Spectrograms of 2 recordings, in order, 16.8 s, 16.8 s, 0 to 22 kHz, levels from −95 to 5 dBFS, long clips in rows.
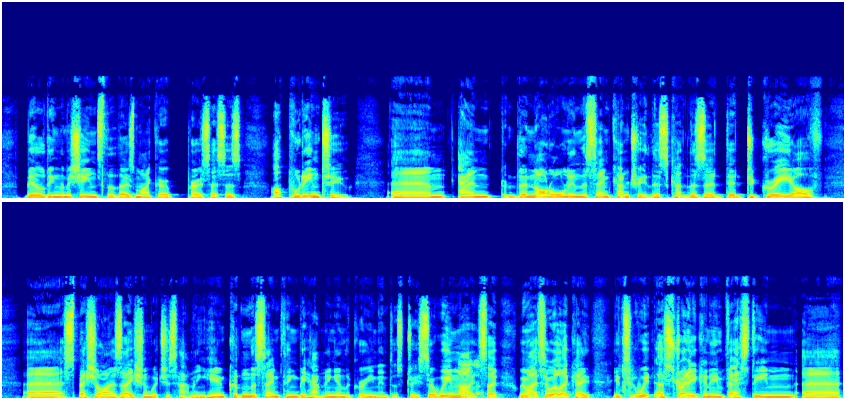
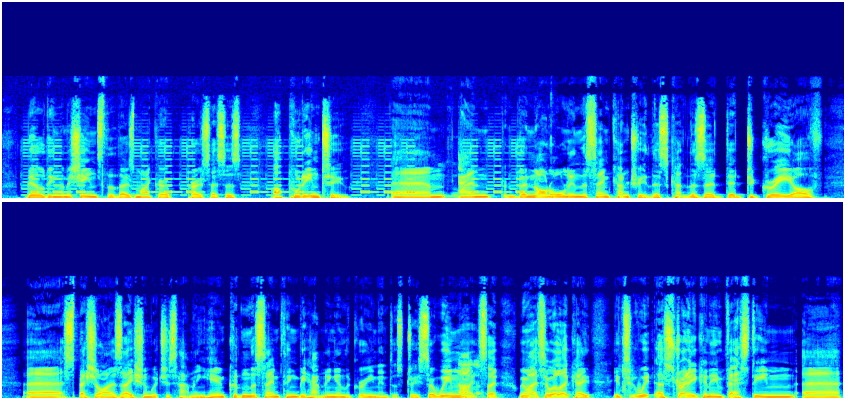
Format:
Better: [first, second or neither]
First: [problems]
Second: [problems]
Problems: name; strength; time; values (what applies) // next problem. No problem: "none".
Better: first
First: none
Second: phone ringing; noticeable; until 5.5 s; peak 7 dB below the speech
